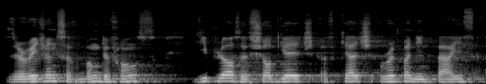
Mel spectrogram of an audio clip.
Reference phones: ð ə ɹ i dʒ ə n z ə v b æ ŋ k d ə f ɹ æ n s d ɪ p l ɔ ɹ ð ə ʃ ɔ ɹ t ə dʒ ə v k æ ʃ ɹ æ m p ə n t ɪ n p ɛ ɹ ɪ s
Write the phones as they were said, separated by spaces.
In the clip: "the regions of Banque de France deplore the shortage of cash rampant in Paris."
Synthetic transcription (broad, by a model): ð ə ɹ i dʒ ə n s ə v b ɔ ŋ d ə f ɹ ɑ s d ɪ p l ɔ ɹ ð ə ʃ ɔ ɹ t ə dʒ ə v k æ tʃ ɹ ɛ p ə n ɪ n p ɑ ɹ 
